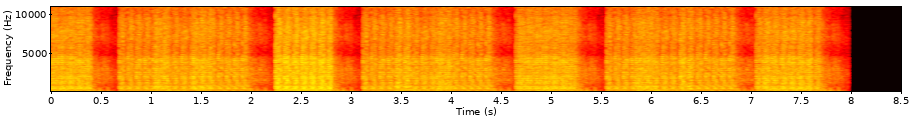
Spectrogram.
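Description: Rapid automatic gunfire, like a machine gun, in seven long bursts broken by brief pauses.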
